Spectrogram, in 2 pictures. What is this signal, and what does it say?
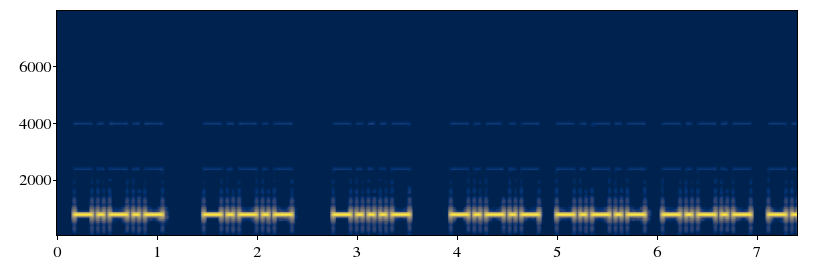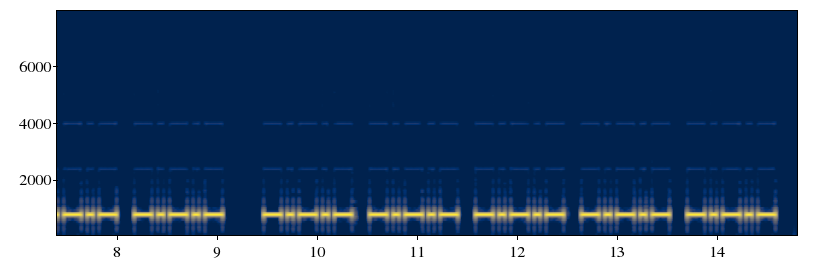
Morse code, heard as a keyed tone, about 20 wpm, 800 Hz. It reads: <KA> <KA> <BT> <KA><KA><KA><KA><KA> <KA><KA><KA><KA><KA>
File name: CW gyakorlas ct 17 baud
